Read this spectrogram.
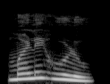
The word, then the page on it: ಮುಳ್ಳುಹುಳ: muḷḷu huḷa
